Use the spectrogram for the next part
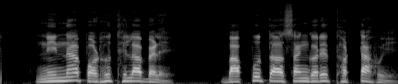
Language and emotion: Odia, neutral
